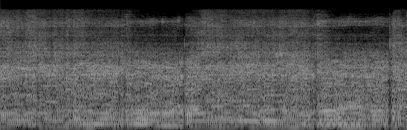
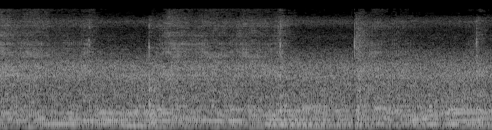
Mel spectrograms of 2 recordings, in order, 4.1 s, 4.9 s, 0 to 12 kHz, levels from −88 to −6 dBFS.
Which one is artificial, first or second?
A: first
